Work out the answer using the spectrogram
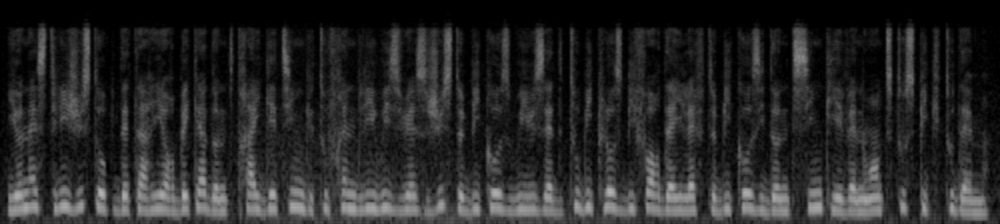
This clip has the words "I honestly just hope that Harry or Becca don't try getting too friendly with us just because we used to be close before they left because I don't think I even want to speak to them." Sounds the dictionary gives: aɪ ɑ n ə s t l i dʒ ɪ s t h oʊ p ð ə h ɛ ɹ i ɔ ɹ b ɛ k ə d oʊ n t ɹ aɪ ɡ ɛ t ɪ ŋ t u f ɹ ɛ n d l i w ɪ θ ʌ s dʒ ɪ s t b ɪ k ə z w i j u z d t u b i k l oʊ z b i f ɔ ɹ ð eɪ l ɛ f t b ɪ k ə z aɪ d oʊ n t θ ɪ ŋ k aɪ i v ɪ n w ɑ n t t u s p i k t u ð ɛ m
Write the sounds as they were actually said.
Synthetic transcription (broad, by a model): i ɑ n ə s t l i ʒ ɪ s t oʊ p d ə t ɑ ɹ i ɔ ɹ b ɛ k ə d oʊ n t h aɪ ɡ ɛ t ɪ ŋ t u f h ɛ n d l i w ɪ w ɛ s ʒ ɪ s t b ɪ k ə z w i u z d t u b i k l oʊ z b i f ɔ ɹ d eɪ l ɛ f t b ɪ k ə z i d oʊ n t s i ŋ k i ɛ v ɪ n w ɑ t t u s p i k t u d ɛ m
